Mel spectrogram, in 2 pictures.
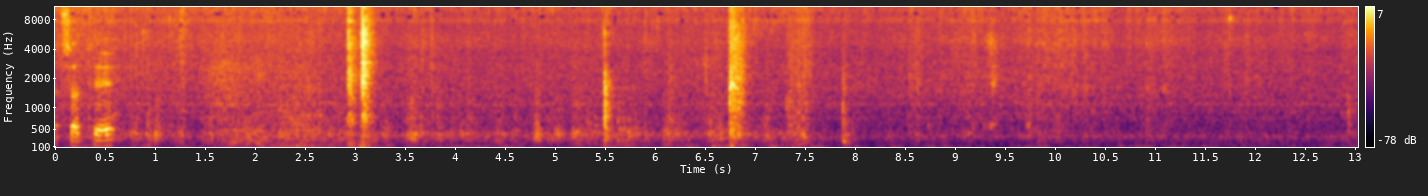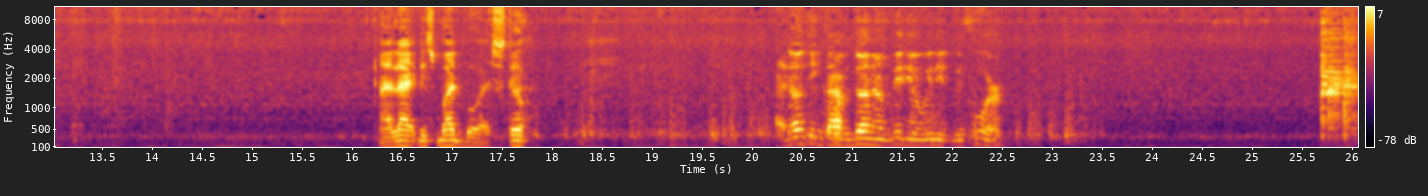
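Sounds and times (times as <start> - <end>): kitchen knocks and clatters: 0.7 - 10.0, 22.1 - 23.6, 25.7 - 26.0.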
